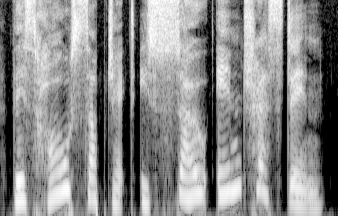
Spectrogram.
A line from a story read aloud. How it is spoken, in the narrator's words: exclaimed Louis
